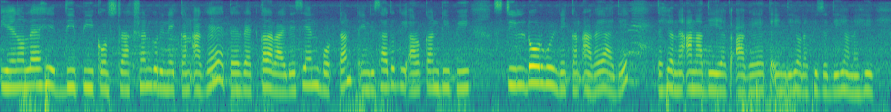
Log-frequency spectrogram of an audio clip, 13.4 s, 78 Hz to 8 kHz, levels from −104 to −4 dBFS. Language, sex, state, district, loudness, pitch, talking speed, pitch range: Chakma, female, Tripura, Dhalai, -21 LUFS, 205 Hz, 185 wpm, 195-225 Hz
